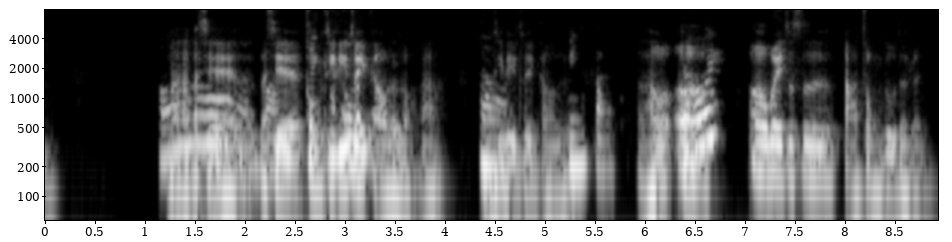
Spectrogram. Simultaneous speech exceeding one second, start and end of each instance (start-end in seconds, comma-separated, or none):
1.2-3.2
